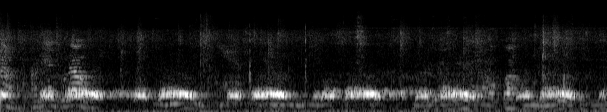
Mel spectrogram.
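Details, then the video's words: Several free-range breeding spotted doves at a farm near Hanoi, Vietnam, cooing steadily and loudly, hollow rolling notes grouped into phrases that follow one another almost without pause, with a lower voice underneath. "chim cu gáy nuôi sinh sản thả rông"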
